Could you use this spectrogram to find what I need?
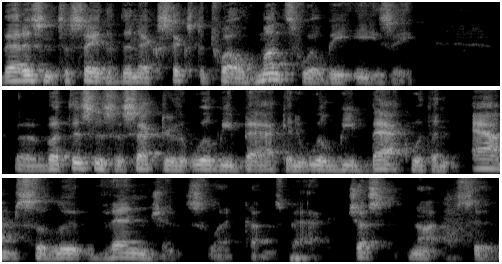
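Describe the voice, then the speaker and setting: At a moderate pace, a man talks in a somewhat breathy, medium-pitched voice with ordinary pitch variation. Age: 60s. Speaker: investor in natural resources. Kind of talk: interview.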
